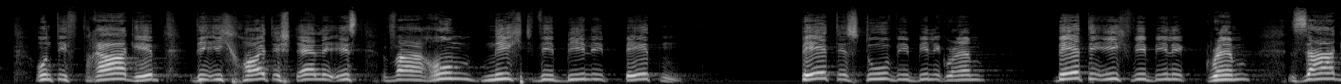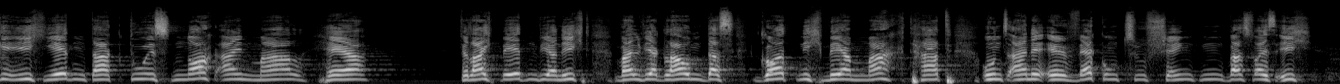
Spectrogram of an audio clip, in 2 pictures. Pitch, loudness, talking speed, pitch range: 225 Hz, -22 LUFS, 120 wpm, 210-235 Hz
